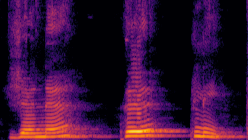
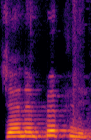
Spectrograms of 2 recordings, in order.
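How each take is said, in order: First: "Je ne... peux... plus" in separate slow pieces; slow breakdown. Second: "Je ne peux plus" in one connected, falling phrase; model pronunciation. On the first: French teacher breaking phrase down, "Je ne, peux, plus" slowly. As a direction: punch "peux" loudly, pauses either side. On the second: French teacher presenting last phrase, "Je ne peux plus" said connectedly. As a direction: say "Je ne peux plus" firmly, without breaks. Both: Shown as a demonstration.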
